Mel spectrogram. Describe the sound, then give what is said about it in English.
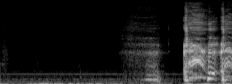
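Coughing brought on by laughter: a soft breathy exhale, then two sharp, loud coughs in quick succession, with no talk. “sorry, my laughter made me cough.”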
